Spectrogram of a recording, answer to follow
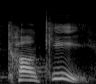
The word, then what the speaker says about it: conchae: And if you put an E on it for plural, it's conchae. I don't know why it changes so much.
